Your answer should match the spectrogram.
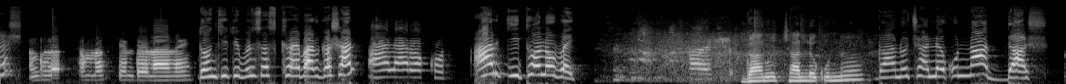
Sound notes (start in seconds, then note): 6.0 laughter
